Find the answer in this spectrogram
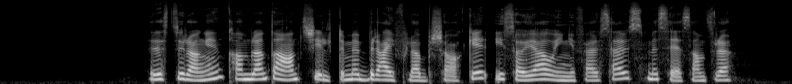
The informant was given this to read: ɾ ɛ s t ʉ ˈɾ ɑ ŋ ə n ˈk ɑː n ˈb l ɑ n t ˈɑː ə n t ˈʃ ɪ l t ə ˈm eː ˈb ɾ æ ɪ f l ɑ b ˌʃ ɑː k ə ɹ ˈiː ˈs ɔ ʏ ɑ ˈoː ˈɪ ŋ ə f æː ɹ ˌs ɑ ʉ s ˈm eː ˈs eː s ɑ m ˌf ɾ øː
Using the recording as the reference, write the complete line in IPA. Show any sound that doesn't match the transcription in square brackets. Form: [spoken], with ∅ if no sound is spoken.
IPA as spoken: ɾ ɛ s t ʉ ˈɾ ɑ ŋ ə n ˈk ɑː n ˈb l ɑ n t ˈɑː [ɑ] n t ˈʃ ɪ l t ə ˈm eː ˈb ɾ æ ɪ f l ɑ b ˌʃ ɑː k ə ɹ ˈiː ˈs ɔ ʏ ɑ ˈoː ˈɪ ŋ ə f æː ɹ ˌs ɑ ʉ s ˈm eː ˈs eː s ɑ m ˌf ɾ øː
